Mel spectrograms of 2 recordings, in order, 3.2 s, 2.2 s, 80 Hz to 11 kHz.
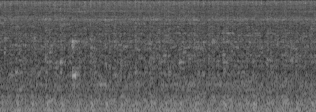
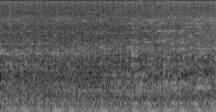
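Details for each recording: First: Engine running steadily after carburetor rebuild, with a sharp hissy puffing over the idle from an exhaust leak still present; no fuel leaks found. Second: Holley 4412 carburetor after rebuild with homemade gaskets, throttle cable left off: steady, even idle with a smooth beat and no knocks or misses, light hiss in background, exhaust leak still unfixed, no fuel leaks seen; normal idle.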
